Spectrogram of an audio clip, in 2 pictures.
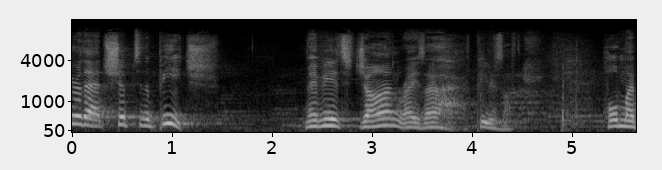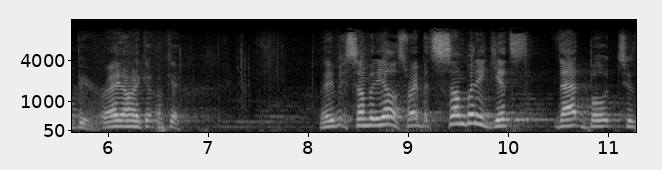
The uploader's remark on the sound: delivered at a recent convocation of Catholic leaders in New Jersey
